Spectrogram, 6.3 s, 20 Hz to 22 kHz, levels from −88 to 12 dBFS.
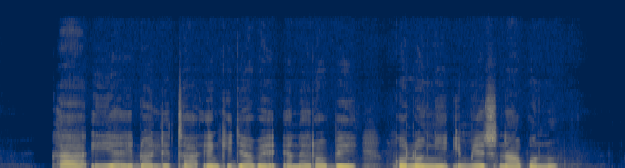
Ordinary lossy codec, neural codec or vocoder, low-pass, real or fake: none; none; 19.8 kHz; real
